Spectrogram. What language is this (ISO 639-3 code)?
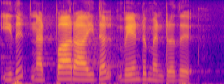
tam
